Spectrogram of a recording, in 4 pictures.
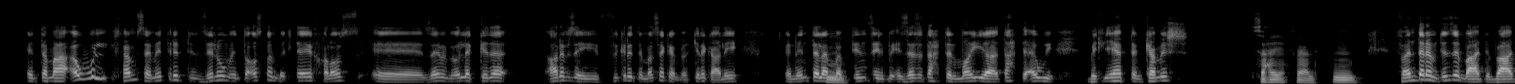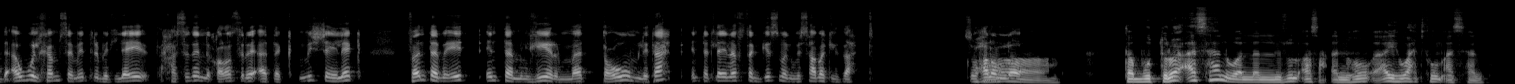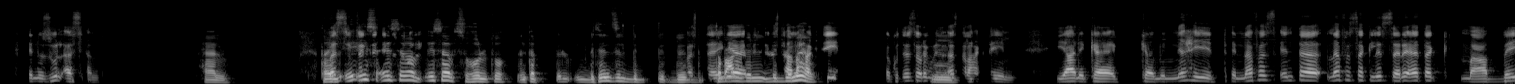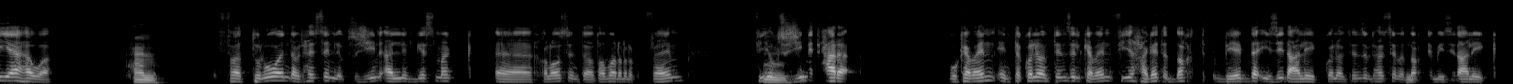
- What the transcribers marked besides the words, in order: tapping; other background noise; horn; unintelligible speech
- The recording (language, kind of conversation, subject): Arabic, podcast, إيه هي هوايتك المفضلة وليه بتحبّها؟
